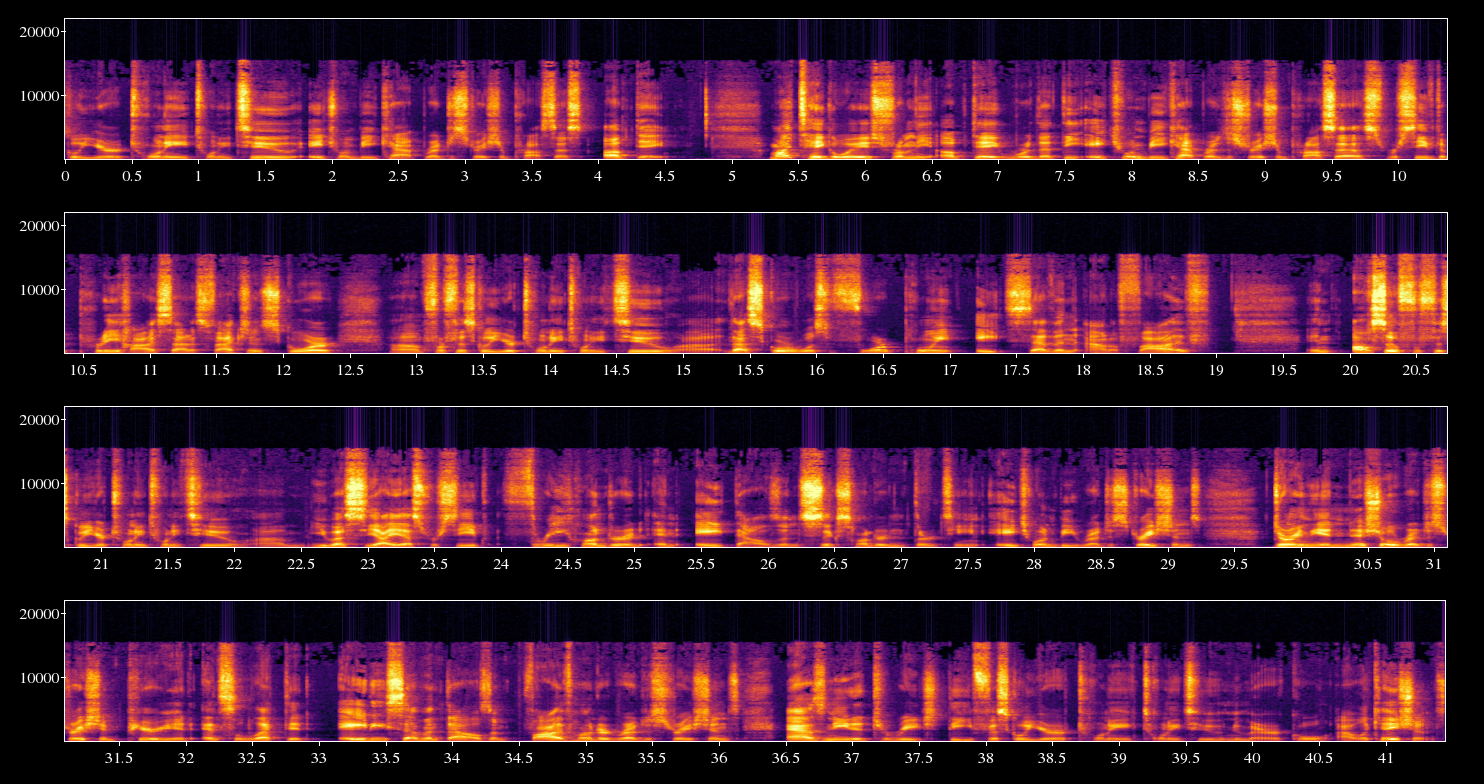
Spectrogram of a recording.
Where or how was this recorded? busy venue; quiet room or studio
quiet room or studio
